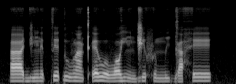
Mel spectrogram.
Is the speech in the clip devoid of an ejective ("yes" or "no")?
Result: no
